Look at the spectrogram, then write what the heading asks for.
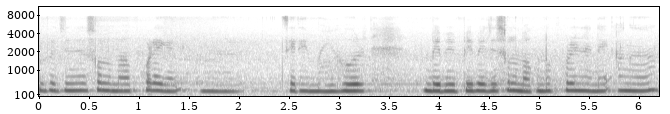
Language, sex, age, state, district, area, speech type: Bodo, female, 18-30, Assam, Chirang, urban, spontaneous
